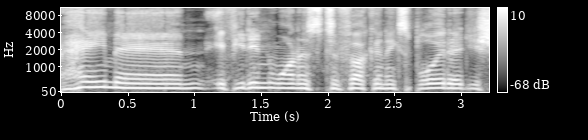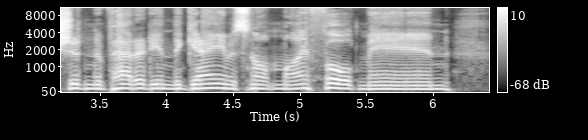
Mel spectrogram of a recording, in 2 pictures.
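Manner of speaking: put-on patronizing, condescending, dismissive tone. Asking a guest about players exploiting a game, the speaker mimics them: mock-condescending voice. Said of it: "I did the condescending voice".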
